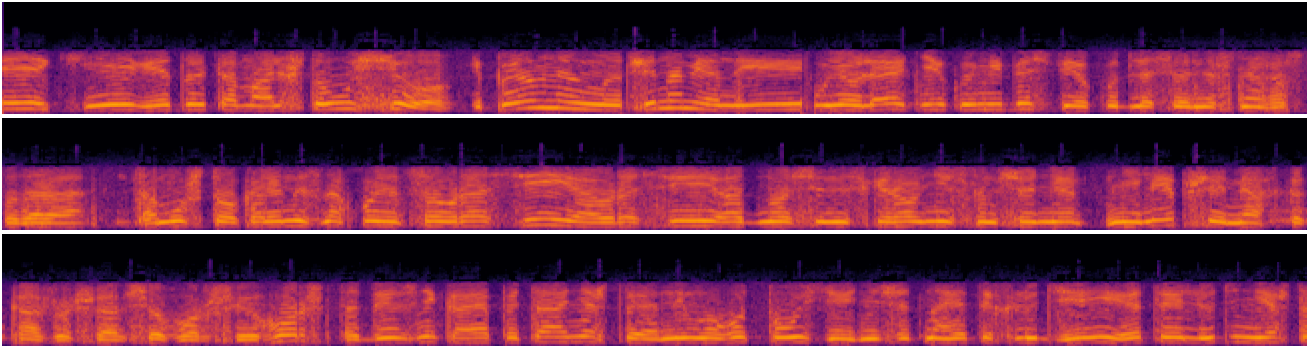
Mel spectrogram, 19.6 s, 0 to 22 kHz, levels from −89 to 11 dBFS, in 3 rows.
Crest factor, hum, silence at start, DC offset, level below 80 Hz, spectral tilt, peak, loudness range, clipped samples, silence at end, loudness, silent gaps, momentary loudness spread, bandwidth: 12 dB; none; 0 s; under 0.1%; -58 dBFS; -7.5 dB/octave; -6 dBFS; 1 LU; under 0.1%; 0 s; -17 LUFS; none; 3 LU; 3.9 kHz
